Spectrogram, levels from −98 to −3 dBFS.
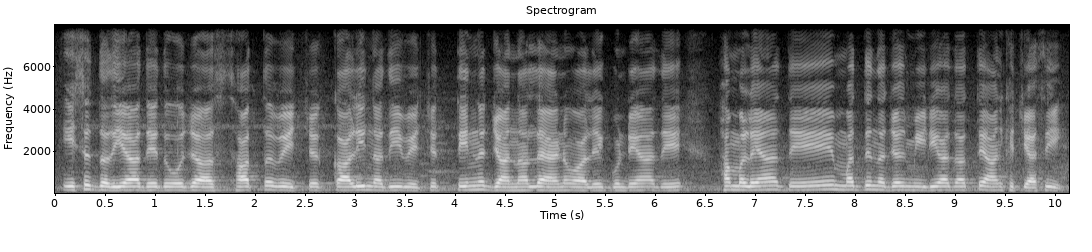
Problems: constant background noise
